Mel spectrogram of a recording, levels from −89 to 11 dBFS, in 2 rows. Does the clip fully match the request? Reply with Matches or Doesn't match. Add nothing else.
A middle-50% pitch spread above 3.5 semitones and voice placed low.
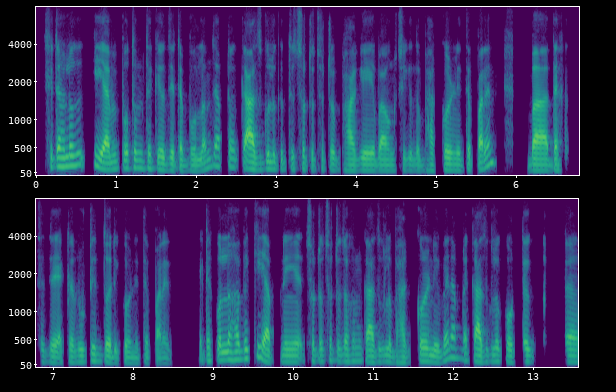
Matches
